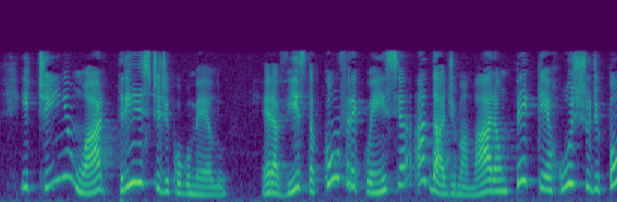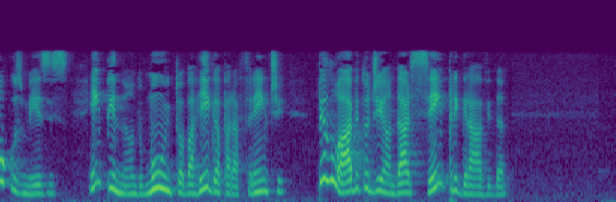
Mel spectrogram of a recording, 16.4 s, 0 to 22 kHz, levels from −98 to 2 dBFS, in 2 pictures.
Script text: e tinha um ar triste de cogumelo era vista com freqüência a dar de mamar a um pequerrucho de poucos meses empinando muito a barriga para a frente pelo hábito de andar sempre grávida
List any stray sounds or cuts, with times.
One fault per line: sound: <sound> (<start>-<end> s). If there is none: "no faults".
no faults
